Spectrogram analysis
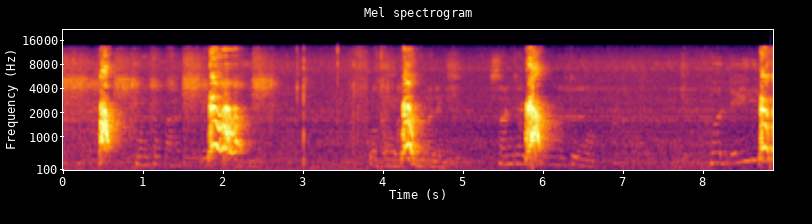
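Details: A Shih Tzu mother and her puppies bark together, giving sharp, high yapping barks about one every couple of seconds.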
